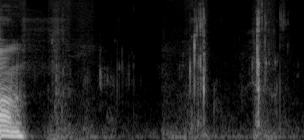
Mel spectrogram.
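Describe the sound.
Wet chewing of a giant, soft and sticky gummy candy, with a few squishy bites spread across a couple of seconds after a brief voice at the start.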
